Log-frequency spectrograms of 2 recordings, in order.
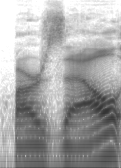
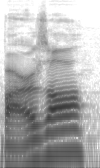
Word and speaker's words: Barzal: Looks like it's on dwar Barzel. Is that how you say his name? It's not Barzal.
